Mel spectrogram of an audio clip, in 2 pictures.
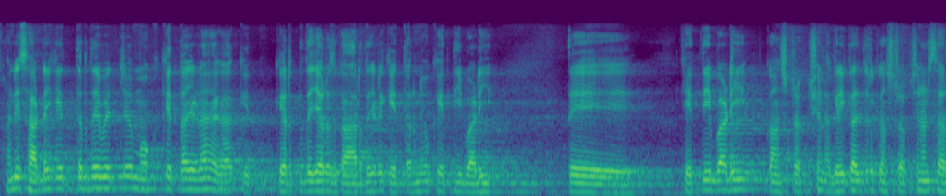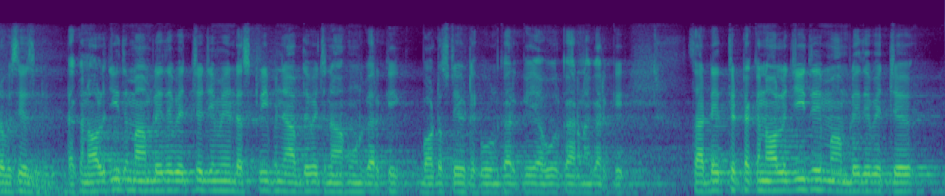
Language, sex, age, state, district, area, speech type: Punjabi, male, 30-45, Punjab, Patiala, rural, spontaneous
